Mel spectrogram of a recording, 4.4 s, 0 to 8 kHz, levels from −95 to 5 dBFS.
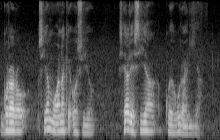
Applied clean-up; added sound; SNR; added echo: none; none; none; none.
